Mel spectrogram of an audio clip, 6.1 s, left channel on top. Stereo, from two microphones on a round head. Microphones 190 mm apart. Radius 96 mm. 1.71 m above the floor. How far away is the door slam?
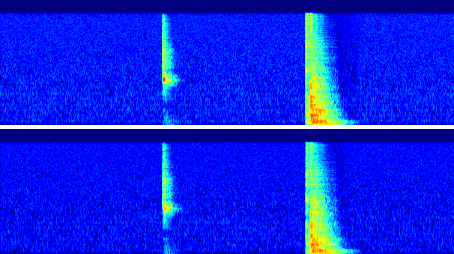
About 1.5 m.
